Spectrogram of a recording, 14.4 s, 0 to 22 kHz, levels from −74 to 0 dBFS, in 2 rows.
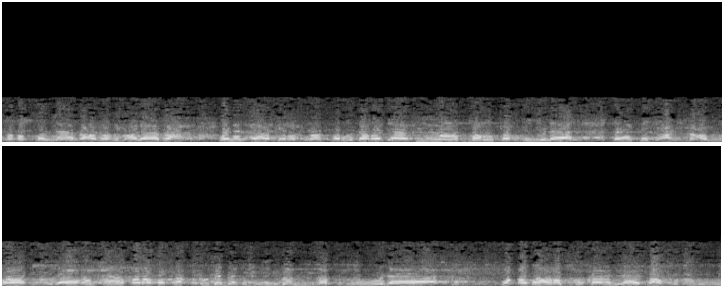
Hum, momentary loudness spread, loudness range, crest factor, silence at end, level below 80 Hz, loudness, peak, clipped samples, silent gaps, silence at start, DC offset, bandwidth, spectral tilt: none; 7 LU; 2 LU; 12 dB; 0 s; -56 dBFS; -15 LUFS; -4 dBFS; under 0.1%; none; 0 s; 0.3%; 7.4 kHz; -1 dB/octave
